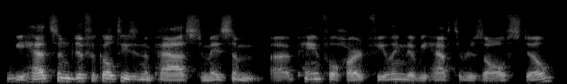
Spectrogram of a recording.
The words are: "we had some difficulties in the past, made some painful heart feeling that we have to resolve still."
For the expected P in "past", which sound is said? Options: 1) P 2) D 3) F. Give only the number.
1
